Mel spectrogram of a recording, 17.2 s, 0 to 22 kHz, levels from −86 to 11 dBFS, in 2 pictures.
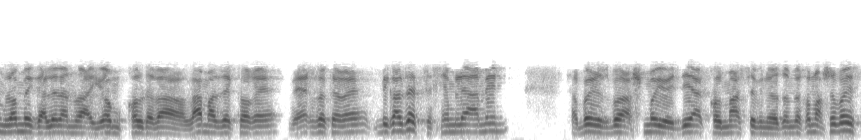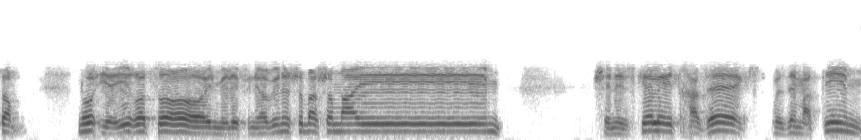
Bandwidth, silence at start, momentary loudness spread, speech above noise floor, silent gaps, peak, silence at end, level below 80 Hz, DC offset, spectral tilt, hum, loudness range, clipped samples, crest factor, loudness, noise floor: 4.4 kHz; 0 s; 7 LU; 37 dB; none; -10 dBFS; 0 s; -68 dBFS; under 0.1%; -9 dB/octave; none; 3 LU; under 0.1%; 16 dB; -25 LUFS; -62 dBFS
